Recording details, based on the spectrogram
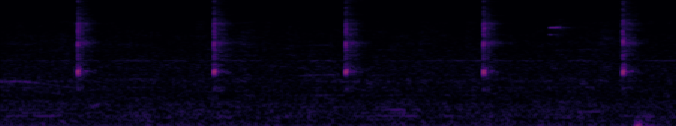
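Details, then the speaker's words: Laptop hard drive that clicks and is not detected; sharp, bright clicks about once a second as the head reaches the scratched, damaged platter area and can read no further. "вот начал набирать наш жёсткий диск и Как видите головка доходит до той до того места где царапины и там дальше уже ничего не читает"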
